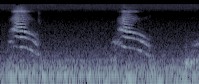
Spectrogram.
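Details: Edgar the cat gives two drawn-out meows, each a bright harmonic call that rises then falls, spaced about two seconds apart, over a low steady indoor hum.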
